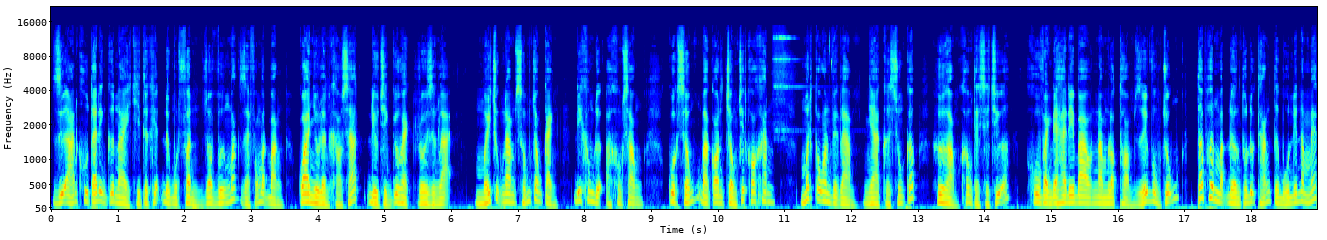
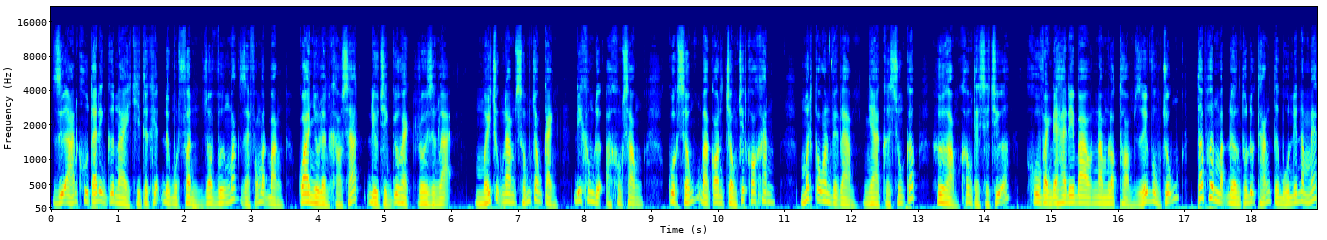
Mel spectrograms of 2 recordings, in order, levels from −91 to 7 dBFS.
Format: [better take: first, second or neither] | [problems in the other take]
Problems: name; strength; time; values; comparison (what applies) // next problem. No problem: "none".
second | doorbell; faint; at 11 s; peak 15 dB below the speech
